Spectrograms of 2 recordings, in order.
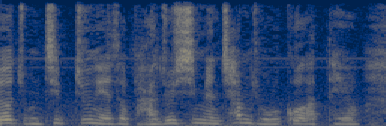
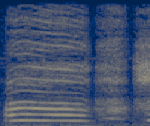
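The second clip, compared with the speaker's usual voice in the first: high yawning "ah-ha" sound. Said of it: "하품할 때 어떻게 해요?".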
